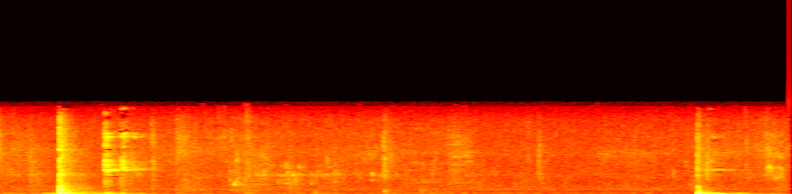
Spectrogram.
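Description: A full drinking glass is handled in a live demonstration with a volunteer. Two sharp knocks of the glass come several seconds apart, each with a short ringing tail, and there is near-quiet between them.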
